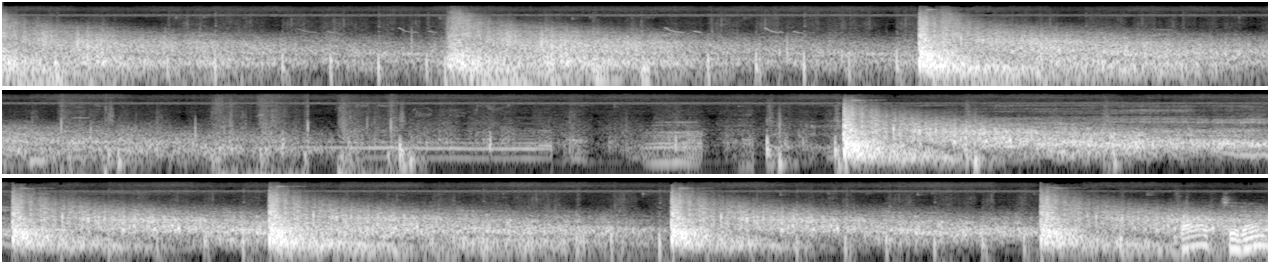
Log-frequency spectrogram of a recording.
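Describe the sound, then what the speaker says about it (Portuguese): Gunfire in the survival shooter Infestation The New Z rings out in a player-versus-player fight, sharp single shots spaced a few seconds apart with ringing decay, fairly distant, over quiet ambience. "Tava atirando em alguém ali perto do TP."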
